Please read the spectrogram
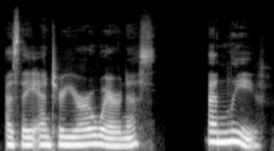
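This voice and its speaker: With a lowish, very soft-edged voice, this woman guides a meditation. Her delivery is gentle and unhurried, with plenty of pauses.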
